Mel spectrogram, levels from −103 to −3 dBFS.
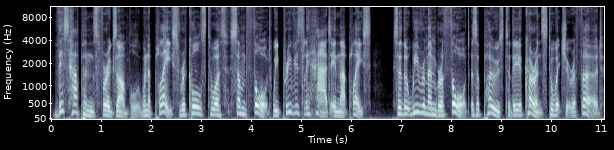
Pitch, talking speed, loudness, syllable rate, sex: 155 Hz, 180 wpm, -20 LUFS, 4.8 syllables/s, male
